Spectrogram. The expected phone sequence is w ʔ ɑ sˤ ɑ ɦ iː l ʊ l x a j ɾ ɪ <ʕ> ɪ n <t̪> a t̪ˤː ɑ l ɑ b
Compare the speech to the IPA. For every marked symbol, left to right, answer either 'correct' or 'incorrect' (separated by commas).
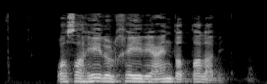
correct, incorrect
